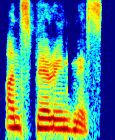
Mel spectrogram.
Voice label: "unsparingness", Indian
